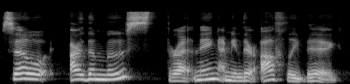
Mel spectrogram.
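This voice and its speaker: Lively-voiced woman podcast host. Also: medium pitch, moderate pace. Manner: enthusiastic, reactive interjections. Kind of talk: casual interview.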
